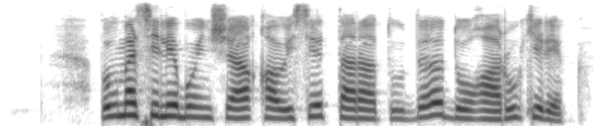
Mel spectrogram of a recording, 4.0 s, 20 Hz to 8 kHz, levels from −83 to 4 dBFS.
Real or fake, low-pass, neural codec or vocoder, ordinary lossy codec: real; 7.2 kHz; none; none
